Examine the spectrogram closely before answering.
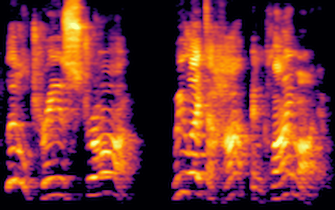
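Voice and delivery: high, quick little squirrel voices; chattering squirrels. A narrator's reading. Squirrels cheering up Little Tree, in chirpy high voices. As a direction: chatter brightly like small squirrels. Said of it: "The squirrels chattered amongst themselves".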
